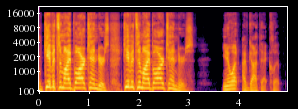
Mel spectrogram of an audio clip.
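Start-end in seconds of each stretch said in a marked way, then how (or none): 0.0-3.1 high-pitched mock yell at the coach; mimicked yell. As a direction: imitate a bar emcee yelling, pitched way up. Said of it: "you yell at him".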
